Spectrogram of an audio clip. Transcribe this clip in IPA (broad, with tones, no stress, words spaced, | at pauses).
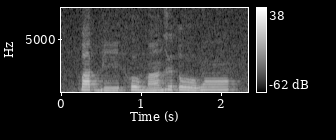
k͡pa˧ɡ͡biː˨ ho˦˨mã˨˦ɡɨ˦ɗoː˦˨ vɔ̃˦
